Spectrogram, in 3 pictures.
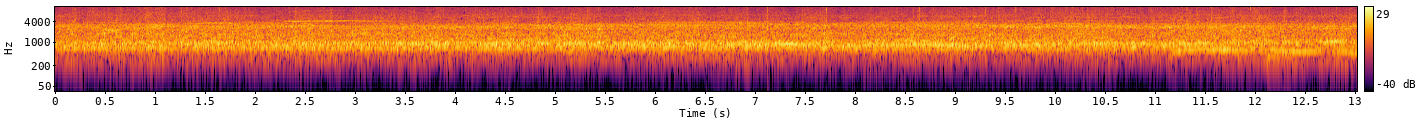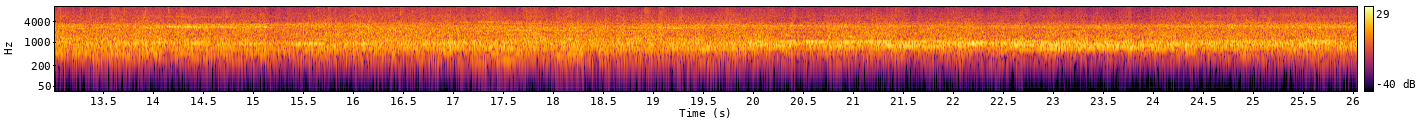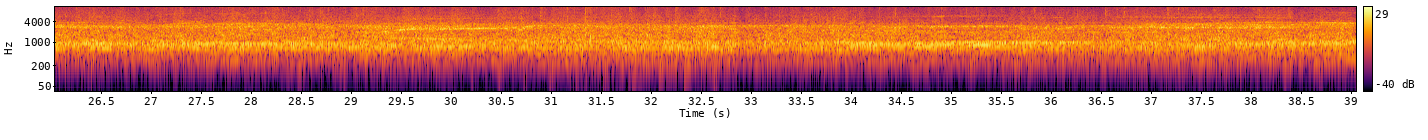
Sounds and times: Applause encore 0.0 - 39.0
cheer 0.0 - 39.0

